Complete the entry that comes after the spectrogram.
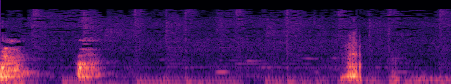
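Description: A small female dog barks in short, sharp yaps: two quick ones, a pause, then another pair, over a low steady background hum.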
